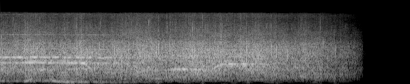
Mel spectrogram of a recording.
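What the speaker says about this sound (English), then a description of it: "Let's give them both a big round of applause." A studio audience on a hypnosis talk show bursts into loud, sustained applause that holds steady for about three seconds, then stops abruptly.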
